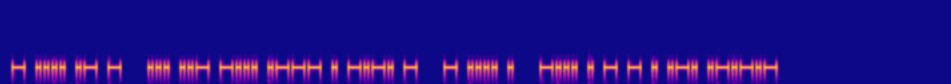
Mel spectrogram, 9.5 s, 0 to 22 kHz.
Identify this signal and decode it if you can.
Morse code, heard as a keyed tone, about 30 wpm, 700 Hz. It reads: THAT SUBJECT THE BETTER.
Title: Sentences from Top 1000 Words - Review Part 2 - 30wpm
